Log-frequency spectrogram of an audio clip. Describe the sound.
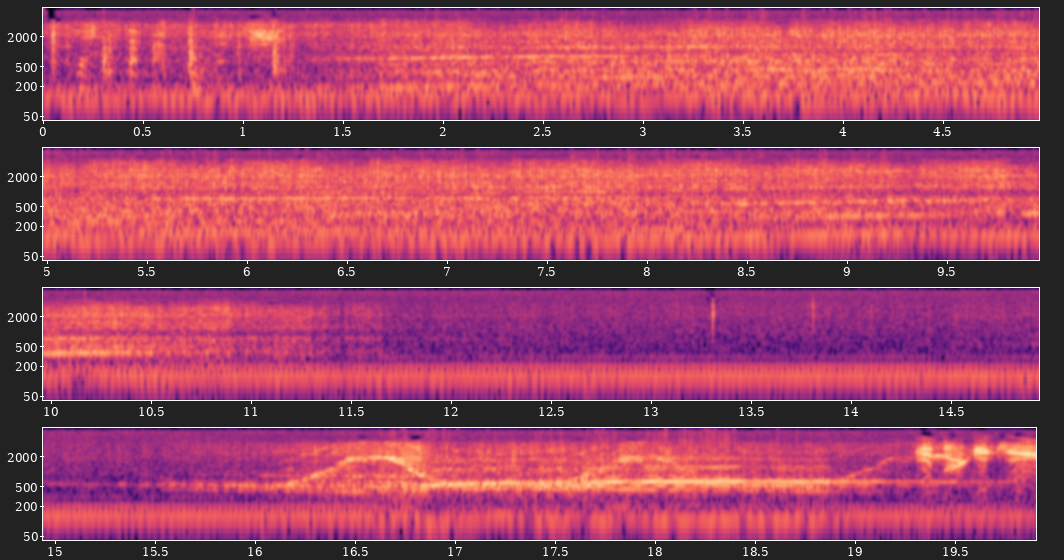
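A milk truck's engine rumbles loudly and steadily, then its tone shifts as the truck pulls away, with indistinct voices and a few rising squeals over the low drone.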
